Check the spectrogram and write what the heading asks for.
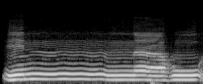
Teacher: Innahu, nun sabdu wajibul gunnah, dengungkan 2 harokat. Hu ada waw kecil, panjangnya 2 harokat juga.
